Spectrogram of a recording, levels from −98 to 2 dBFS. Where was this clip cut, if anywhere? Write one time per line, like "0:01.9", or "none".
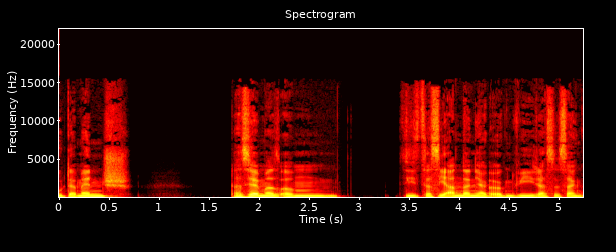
0:02.2
0:03.8
0:04.3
